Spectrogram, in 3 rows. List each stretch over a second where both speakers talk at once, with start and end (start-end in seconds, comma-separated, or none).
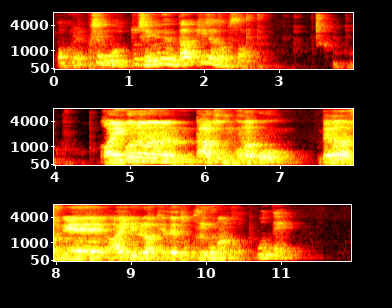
none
